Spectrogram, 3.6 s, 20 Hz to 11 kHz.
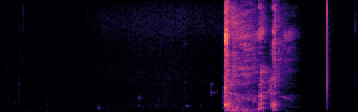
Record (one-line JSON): {"cough_length": "3.6 s", "cough_amplitude": 32768, "cough_signal_mean_std_ratio": 0.22, "survey_phase": "beta (2021-08-13 to 2022-03-07)", "age": "18-44", "gender": "Female", "wearing_mask": "No", "symptom_cough_any": true, "symptom_abdominal_pain": true, "symptom_onset": "12 days", "smoker_status": "Ex-smoker", "respiratory_condition_asthma": false, "respiratory_condition_other": false, "recruitment_source": "REACT", "submission_delay": "3 days", "covid_test_result": "Negative", "covid_test_method": "RT-qPCR", "influenza_a_test_result": "Unknown/Void", "influenza_b_test_result": "Unknown/Void"}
